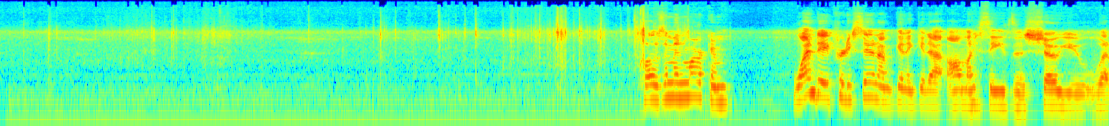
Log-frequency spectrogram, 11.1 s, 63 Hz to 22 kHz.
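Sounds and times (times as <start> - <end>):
plastic bag rustling: 0.0 - 7.3
dry seed pods crackling: 0.0 - 7.4.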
